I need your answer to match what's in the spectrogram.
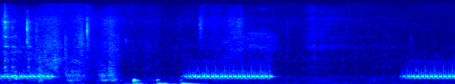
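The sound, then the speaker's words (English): A phone's ringback tone plays over a speakerphone, a steady buzzy mid-pitched tone repeating in roughly one-second bursts separated by longer pauses, with a few soft thumps in between. “I'll put him on speaker.”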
